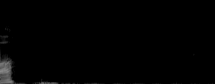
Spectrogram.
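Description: A man's voice finishing a spoken word, followed by a soft low thump about half a second in and then near silence with a few faint clicks.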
